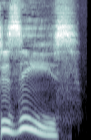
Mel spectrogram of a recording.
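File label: "disease", English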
